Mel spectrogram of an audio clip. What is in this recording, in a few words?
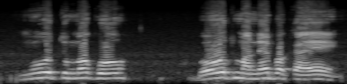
i miss you, odia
